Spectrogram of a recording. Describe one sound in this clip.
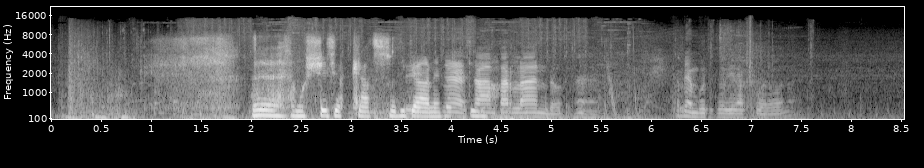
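A man talks loudly and with animation close to a microphone.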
